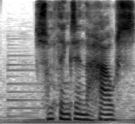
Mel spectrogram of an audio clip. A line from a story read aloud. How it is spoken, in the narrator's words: whispered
